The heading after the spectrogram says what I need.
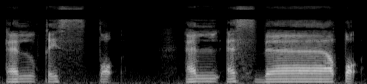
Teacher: So not to make the sin mufakham as a heavy letter.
